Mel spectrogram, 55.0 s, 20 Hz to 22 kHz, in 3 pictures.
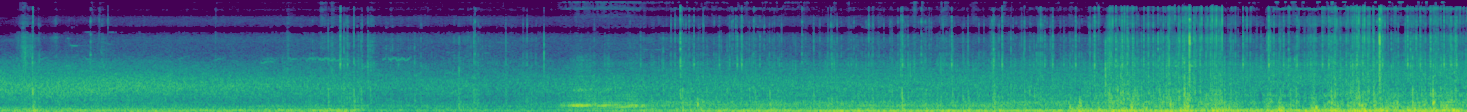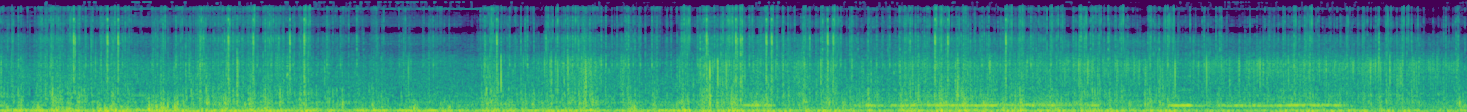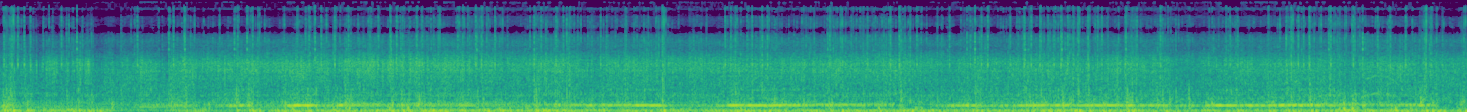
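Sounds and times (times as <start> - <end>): scooter road rumble: 0.0 - 55.0
wind buffeting microphone: 0.0 - 55.0
scattered crackles: 3.4 - 55.0
steady hum: 17.0 - 55.0.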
